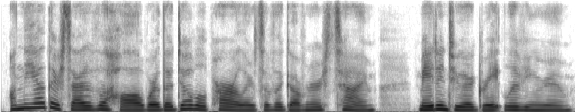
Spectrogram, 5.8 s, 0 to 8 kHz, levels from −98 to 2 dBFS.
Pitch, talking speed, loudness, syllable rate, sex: 210 Hz, 220 wpm, -17 LUFS, 5.6 syllables/s, female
